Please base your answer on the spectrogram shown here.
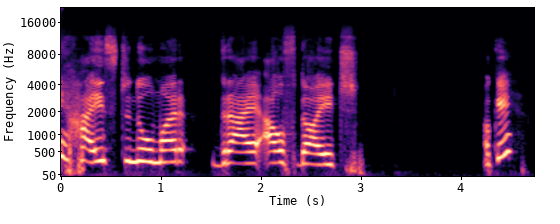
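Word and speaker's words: heißt: या स्क्रीन पे आपको दिखेगा कि कैसे बीटा लिखा है, लेकिन प्रोनाउंस करते वक्त आप उसे हाइब्ड नहीं बोलने वाले हैं, हाइस्ट बोलने वाले हैं, बिकॉज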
